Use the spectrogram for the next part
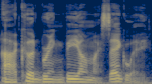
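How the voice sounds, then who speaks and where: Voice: medium pitch, a little slow, gravelly, fairly bright tone. An actor playing a laid-back, flirty, pun-loving coworker in an audio drama. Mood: playful, flirty.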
